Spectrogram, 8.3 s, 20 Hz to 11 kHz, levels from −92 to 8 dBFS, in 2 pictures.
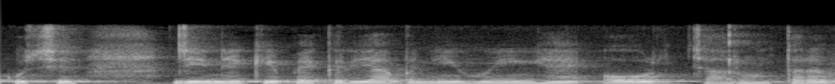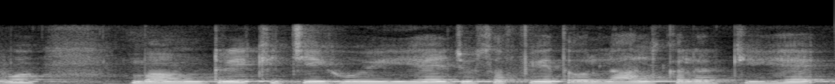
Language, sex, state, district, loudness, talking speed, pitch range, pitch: Hindi, female, Uttar Pradesh, Lalitpur, -14 LUFS, 150 wpm, 190-205 Hz, 195 Hz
